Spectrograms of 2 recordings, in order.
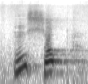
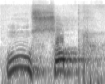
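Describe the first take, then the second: First: "Um sopro" breathed out like a puff of air; "Um sopro" as a whispered breath. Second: Said in the usual way. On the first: Shown as a demonstration.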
